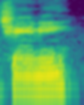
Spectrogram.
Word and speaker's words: Chani: So she plays Cheney, which it looks like Chani, but it's pronounced Cheney.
